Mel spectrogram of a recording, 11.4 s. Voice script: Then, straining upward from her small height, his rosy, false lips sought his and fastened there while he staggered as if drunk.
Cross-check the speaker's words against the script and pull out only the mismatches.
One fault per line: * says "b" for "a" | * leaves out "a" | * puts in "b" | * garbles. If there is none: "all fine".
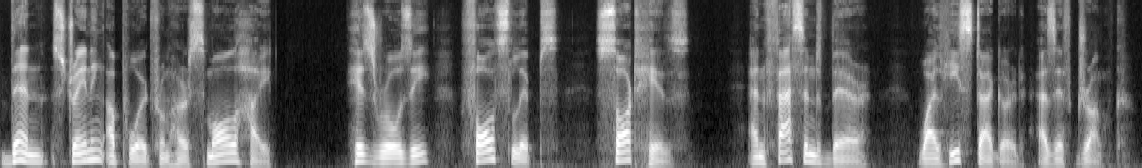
all fine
